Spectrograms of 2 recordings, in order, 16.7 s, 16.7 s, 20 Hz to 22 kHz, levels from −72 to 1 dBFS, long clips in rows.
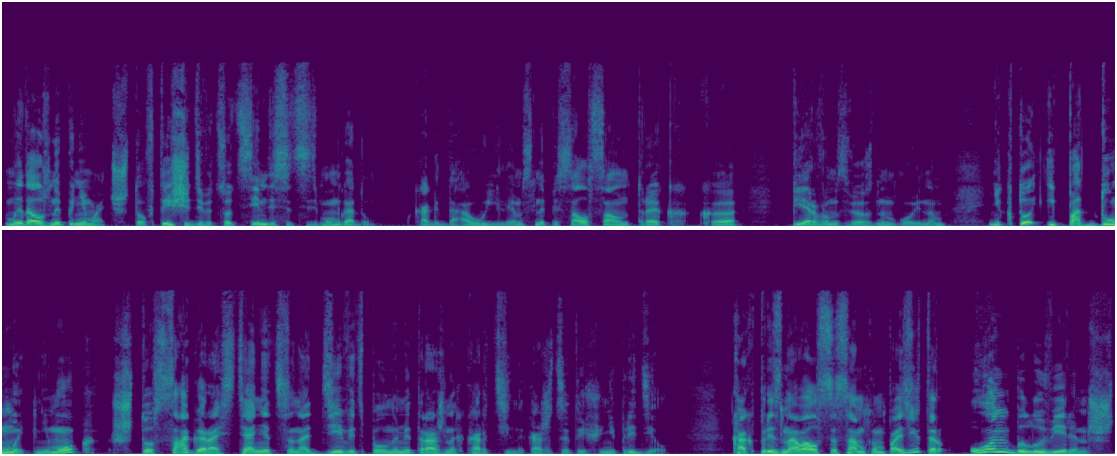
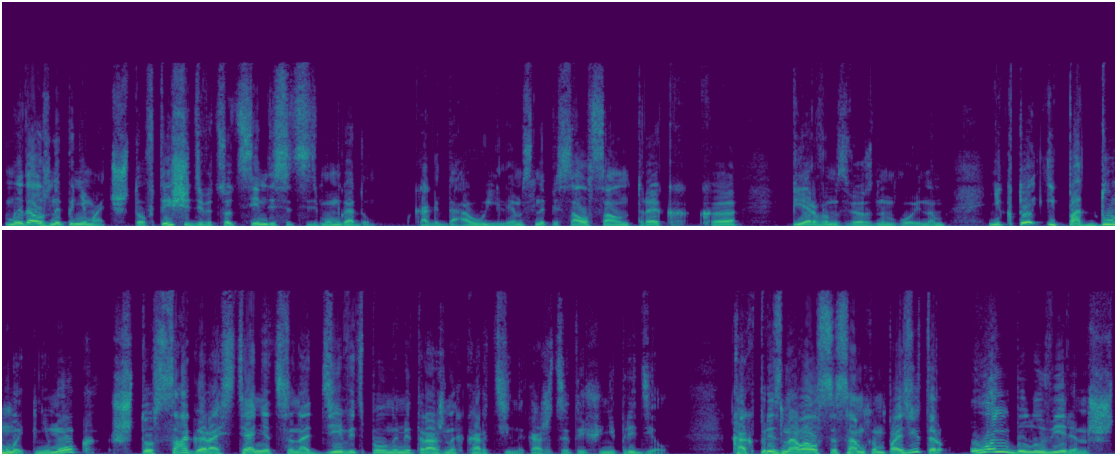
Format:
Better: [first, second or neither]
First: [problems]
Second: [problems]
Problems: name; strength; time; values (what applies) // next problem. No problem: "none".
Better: first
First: none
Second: distortion; slight; 10 dB below the speech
